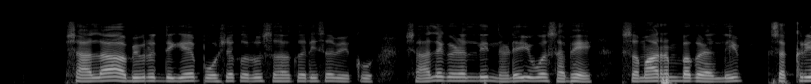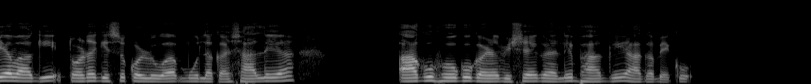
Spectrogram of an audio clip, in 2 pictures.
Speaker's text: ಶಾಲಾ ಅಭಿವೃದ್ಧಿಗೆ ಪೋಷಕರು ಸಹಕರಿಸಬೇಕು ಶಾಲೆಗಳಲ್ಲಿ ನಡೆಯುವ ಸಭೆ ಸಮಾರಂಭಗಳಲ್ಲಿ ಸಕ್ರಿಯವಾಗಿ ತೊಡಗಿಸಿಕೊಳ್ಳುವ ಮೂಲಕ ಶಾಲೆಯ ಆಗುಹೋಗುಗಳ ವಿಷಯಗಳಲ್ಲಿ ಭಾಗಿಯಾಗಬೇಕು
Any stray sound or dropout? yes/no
no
